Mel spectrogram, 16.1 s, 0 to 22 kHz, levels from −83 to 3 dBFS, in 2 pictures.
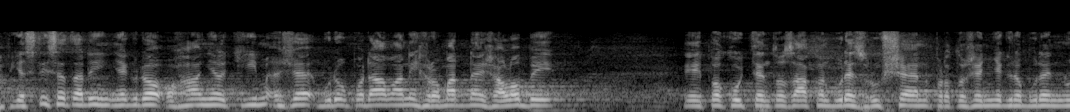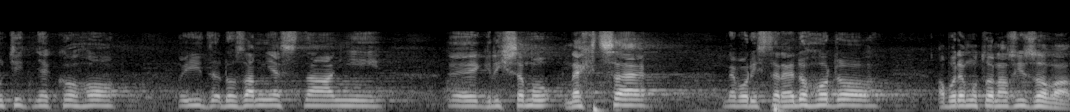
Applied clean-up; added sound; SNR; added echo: none; none; none; none.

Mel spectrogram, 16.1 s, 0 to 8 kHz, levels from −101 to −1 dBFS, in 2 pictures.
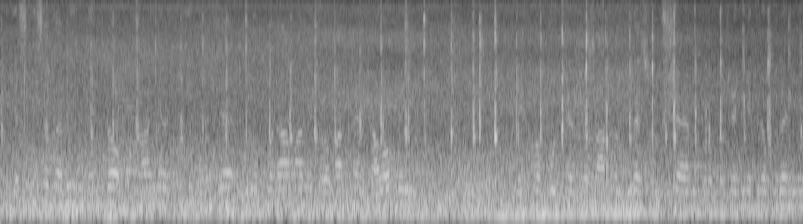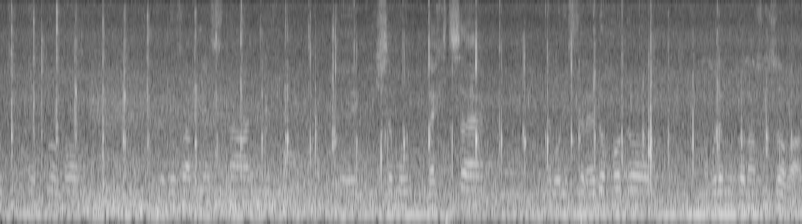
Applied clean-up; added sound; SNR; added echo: none; Livestock, farm animals, working animals; -5 dB; none.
